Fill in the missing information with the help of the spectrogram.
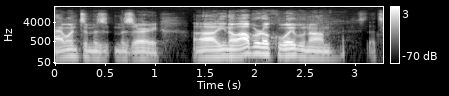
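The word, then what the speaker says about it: Okwuegbunam: Alberto Cuebunan, that's how you say it.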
